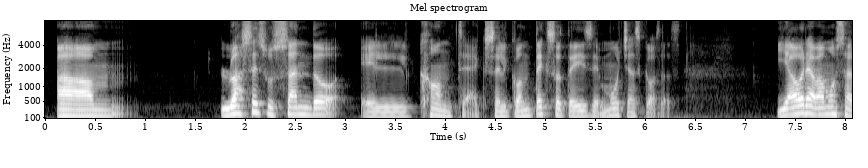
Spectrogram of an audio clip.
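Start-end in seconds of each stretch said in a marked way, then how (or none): none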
